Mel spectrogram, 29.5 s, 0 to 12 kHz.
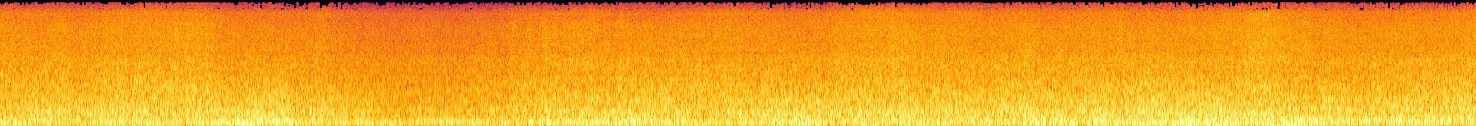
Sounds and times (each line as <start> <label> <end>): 0.0 ocean waves breaking on a rocky ledge 29.5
